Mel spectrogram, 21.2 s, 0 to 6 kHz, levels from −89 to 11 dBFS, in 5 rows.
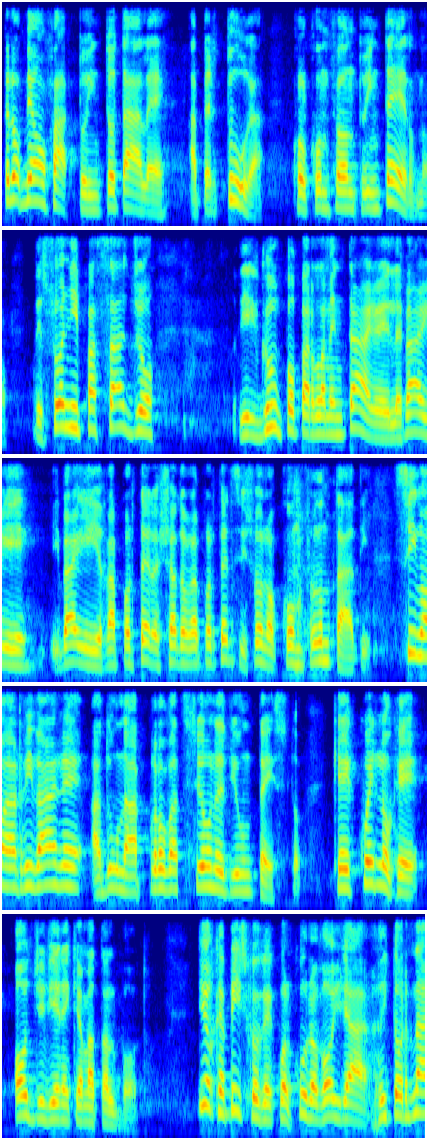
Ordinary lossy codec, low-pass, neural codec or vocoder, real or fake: none; 5.4 kHz; codec, 16 kHz, 2 kbps, FunCodec, trained on LibriTTS, 25 frames a second; fake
